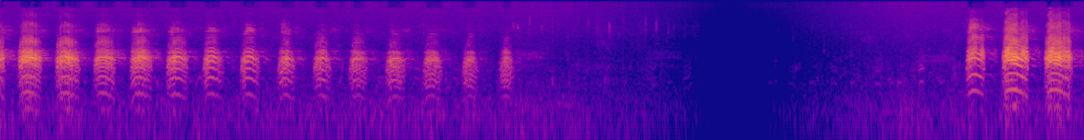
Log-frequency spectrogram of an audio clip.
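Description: A duck quacks in a fast, even run of about fourteen harsh, nasal notes, pauses briefly in near silence, then resumes with a few more quacks.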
